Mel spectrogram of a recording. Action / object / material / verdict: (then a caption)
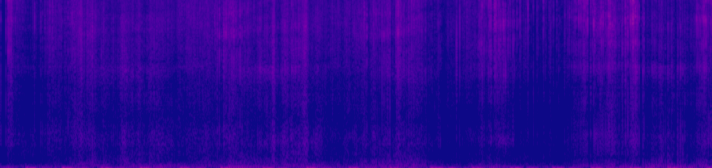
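scrape / faux leather zip wallet / faux leather / none. Long, pointed dark nails scratch across the textured surface of a beige faux leather zip wallet lying flat on white fur. The result is a steady, uneven run of soft scratching and rustling strokes with a low, muffled body and only a faint bright edge.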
